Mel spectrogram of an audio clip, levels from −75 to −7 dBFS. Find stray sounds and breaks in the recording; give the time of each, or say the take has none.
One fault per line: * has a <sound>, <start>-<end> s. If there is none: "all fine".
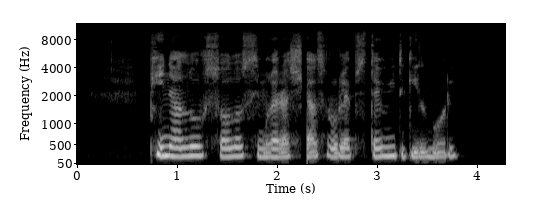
* has a dropout, 2.2-2.3 s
